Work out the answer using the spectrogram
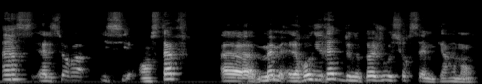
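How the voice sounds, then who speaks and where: A man chatting casually as an interview guest, explaining in halting, repetitive phrases. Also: high voice, expressive. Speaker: guest, translator and YouTuber. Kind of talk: casual interview chat about a fan event.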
